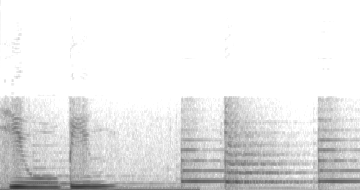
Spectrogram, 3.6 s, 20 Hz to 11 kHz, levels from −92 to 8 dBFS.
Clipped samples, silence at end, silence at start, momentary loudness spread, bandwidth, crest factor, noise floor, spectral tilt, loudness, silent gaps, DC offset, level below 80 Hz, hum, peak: under 0.1%; 0 s; 0 s; 23 LU; 5.2 kHz; 16 dB; -48 dBFS; -9.5 dB/octave; -26 LUFS; none; under 0.1%; -42 dBFS; none; -10 dBFS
